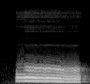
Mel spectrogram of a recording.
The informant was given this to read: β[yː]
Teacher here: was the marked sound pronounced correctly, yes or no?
no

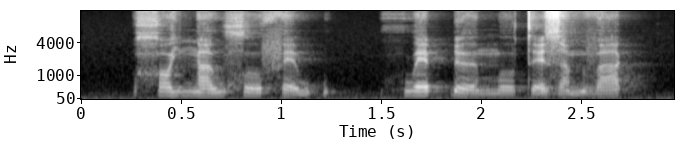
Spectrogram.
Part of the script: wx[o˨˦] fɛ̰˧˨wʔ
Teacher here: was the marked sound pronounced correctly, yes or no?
yes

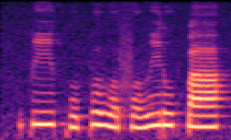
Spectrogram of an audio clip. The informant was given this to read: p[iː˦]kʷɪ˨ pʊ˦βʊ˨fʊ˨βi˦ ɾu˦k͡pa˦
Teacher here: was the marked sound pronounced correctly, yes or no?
yes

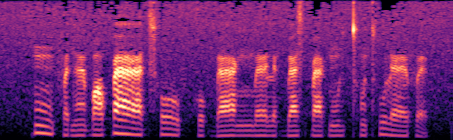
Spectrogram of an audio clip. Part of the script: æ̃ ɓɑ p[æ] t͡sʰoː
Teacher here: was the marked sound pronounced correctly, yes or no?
no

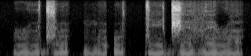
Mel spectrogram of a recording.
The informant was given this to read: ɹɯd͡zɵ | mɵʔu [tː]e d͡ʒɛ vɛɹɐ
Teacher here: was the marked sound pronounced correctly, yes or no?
yes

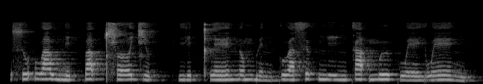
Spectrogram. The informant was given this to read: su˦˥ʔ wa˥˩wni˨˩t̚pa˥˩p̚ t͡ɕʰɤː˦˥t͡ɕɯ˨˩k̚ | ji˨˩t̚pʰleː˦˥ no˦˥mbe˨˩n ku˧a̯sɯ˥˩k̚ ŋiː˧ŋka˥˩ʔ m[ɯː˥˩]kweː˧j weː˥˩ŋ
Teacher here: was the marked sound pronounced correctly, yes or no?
yes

